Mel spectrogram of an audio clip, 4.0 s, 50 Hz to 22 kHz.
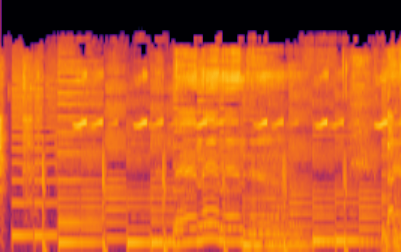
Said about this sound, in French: Donc, je vous fais entendre un thème. Dites-moi, c'est quoi ce thème-là qui vient directement de notre enfance des années 90?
